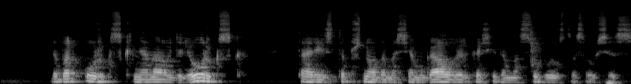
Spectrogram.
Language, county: Lithuanian, Vilnius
